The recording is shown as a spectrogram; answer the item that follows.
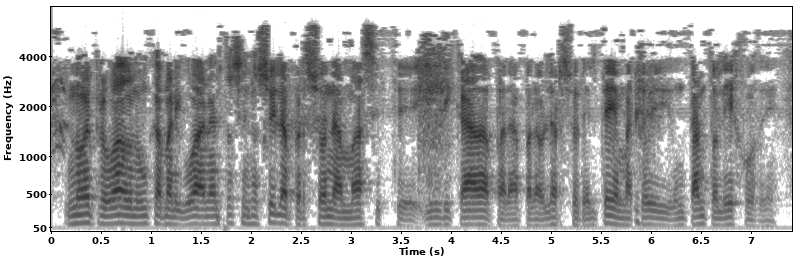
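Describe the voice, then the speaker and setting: A man's very deep, low voice moves at a fairly quick pace, its intonation staying fairly even. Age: 60s. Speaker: political commentator. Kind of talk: radio political debate. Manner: halting, many fillers.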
